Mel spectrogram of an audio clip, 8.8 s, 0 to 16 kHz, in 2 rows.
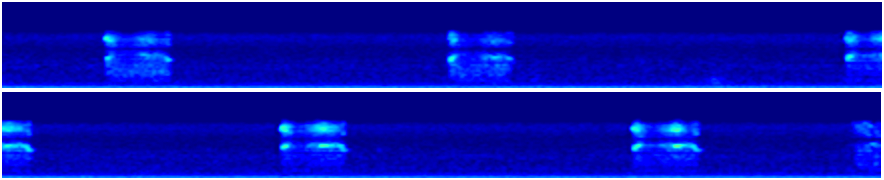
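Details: Recorded 5 February 2018 at a tawny owl nest box in a water tower, with mating on the rim: five evenly spaced, short, hoarse screeching calls about every 1.7 seconds, steady hum beneath.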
